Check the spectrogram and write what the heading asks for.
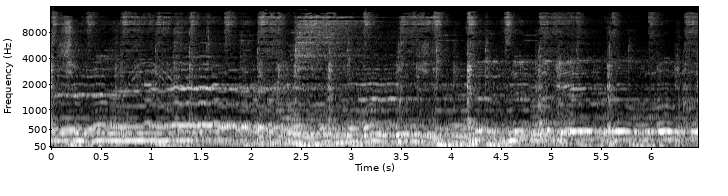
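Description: Live band music through a PA system: a male vocalist singing into a microphone over an electronic keyboard, with hand drums (a doira frame drum and congas) keeping a steady beat.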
